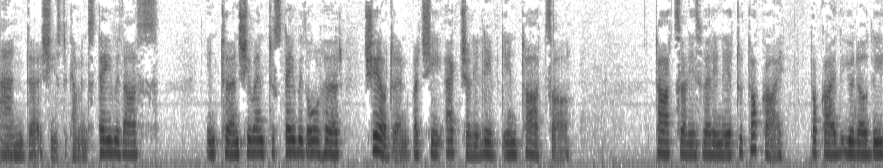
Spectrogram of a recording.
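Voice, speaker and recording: In a Hungarian accent, a woman speaks at a fairly low pitch with a dark, mellow, somewhat breathy tone. Her delivery is fairly slow, with monotone, flat intonation. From Hungary. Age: 60s. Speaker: Holocaust survivor. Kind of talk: oral history interview. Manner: halting.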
